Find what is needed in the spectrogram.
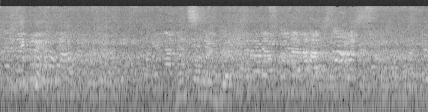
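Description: Crowd of shoppers chattering, many voices overlapping into a steady hubbub.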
